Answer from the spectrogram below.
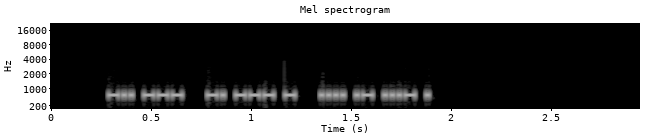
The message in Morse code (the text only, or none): DO NOT HAVE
